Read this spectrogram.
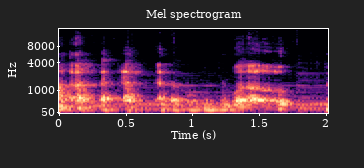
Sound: chuckles

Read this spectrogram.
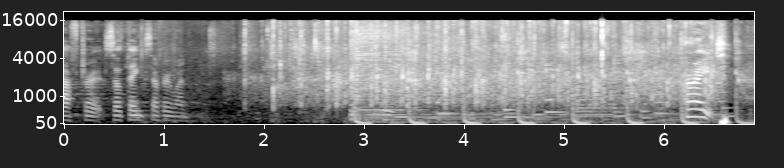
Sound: audience applauds; upbeat music

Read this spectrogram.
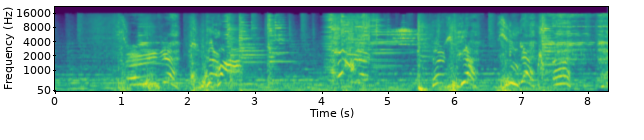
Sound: grunting

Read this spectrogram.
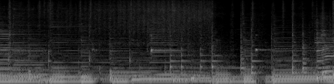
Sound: wings fluttering

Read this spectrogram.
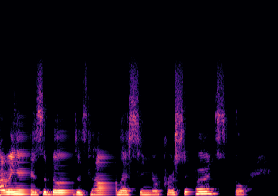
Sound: audio cutting out

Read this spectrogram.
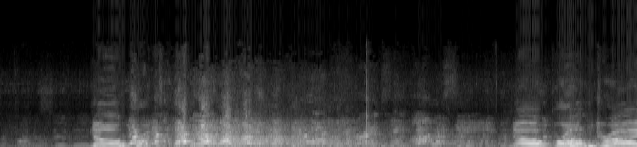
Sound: audience Laughing

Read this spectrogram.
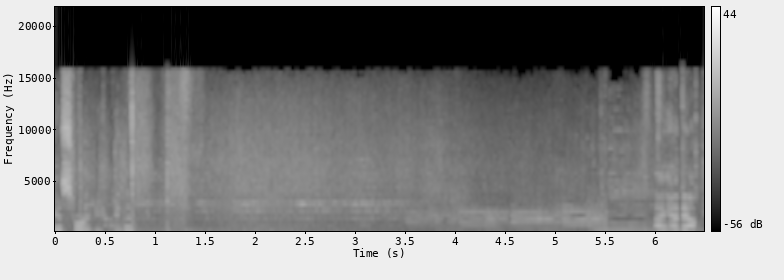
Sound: calm music; waves crashing

